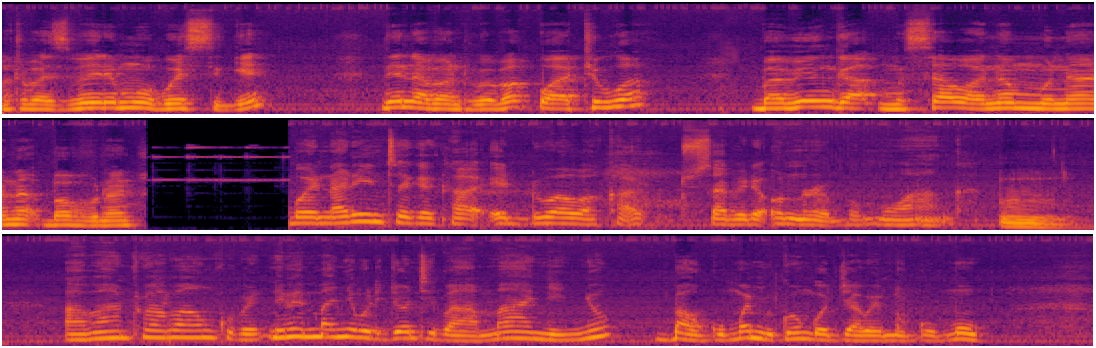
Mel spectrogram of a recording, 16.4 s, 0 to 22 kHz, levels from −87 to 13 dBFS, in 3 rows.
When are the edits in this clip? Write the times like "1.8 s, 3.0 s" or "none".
6.3 s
